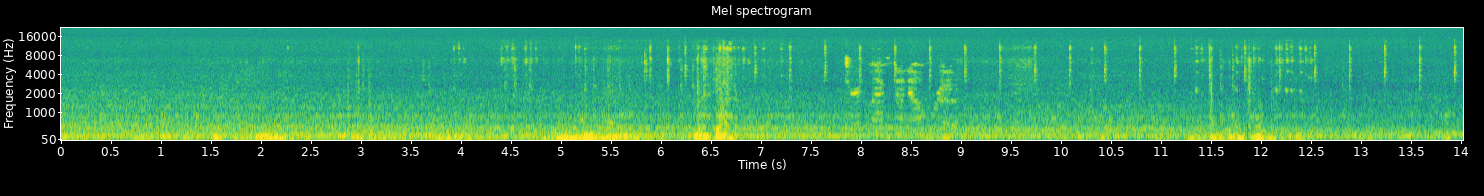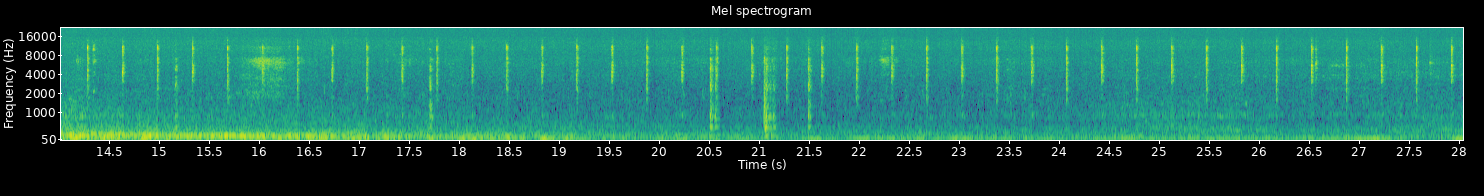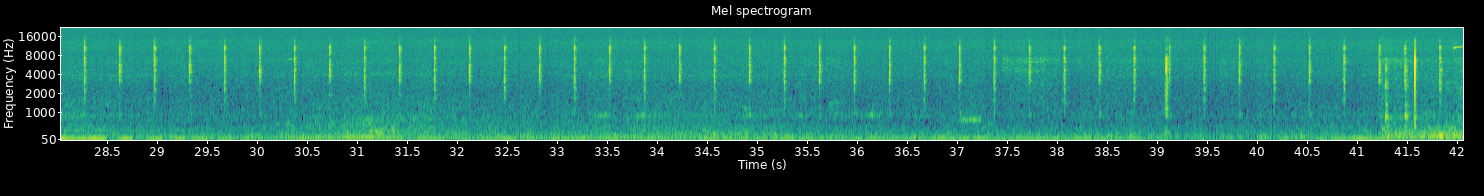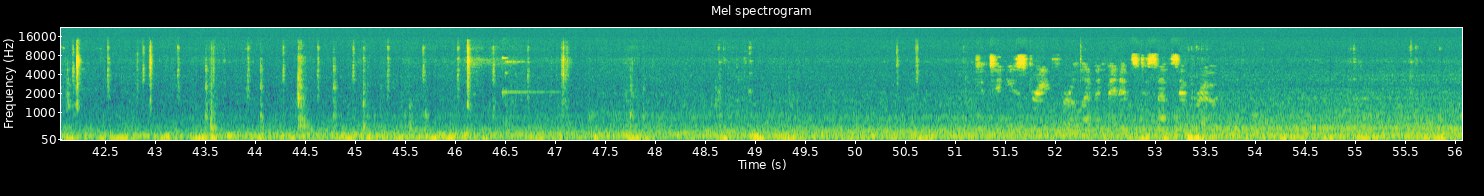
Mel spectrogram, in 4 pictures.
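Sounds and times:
road rumble inside car: 0.0 - 56.0
steady ticking: 1.5 - 56.0.

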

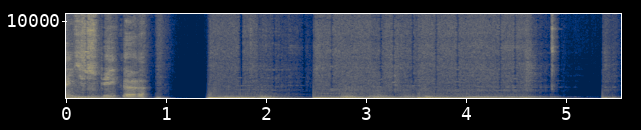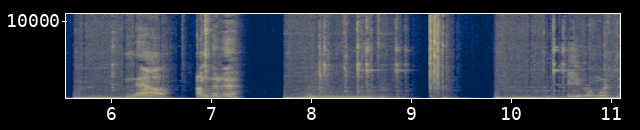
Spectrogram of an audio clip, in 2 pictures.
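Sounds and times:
subwoofer playing deep bass: 0.0 - 0.6, 1.4 - 6.7, 7.8 - 8.8, 9.8 - 11.0.

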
